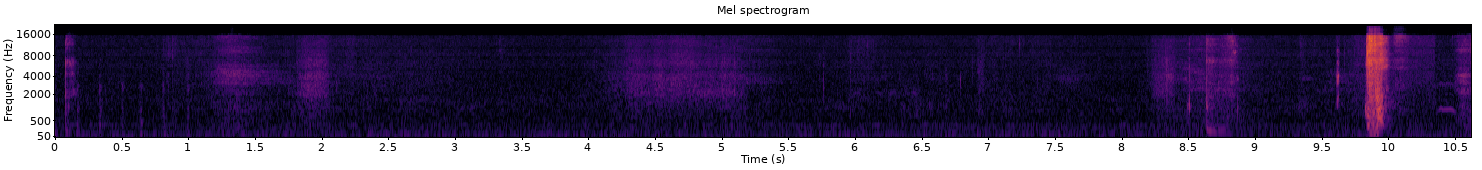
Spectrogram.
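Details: Newborn baby girl 24 hours after birth, born at 2994 g: quiet breathing and small sniffles, then one sharp, loud sneeze that startles her; an ordinary newborn sneeze.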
